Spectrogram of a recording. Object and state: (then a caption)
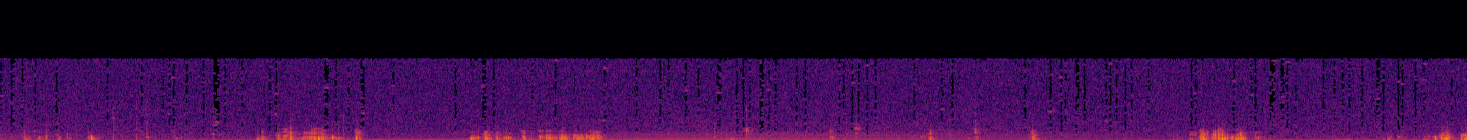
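Latex balloon. An inflated pink latex party balloon printed with "Joyeux Anniversaire," hollow and air-filled, is held in both hands while long decorated acrylic nails scratch and tap its surface. Quiet, dry scratching bursts and brief muffled taps sit mostly in the low-mid range and come in clusters over a steady low hum. The longer rubbery scraping spells are separated by short isolated ticks, and each sound dies away almost immediately.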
